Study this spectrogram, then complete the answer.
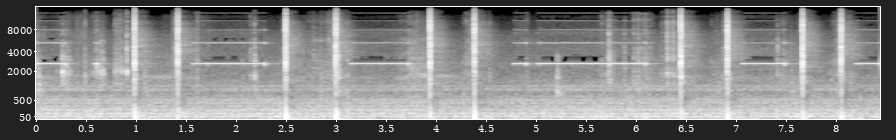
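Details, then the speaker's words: DeWalt DW703 Type 1 compound miter saw that won't start, multimeter continuity test on the power switch: short sharp beeps and a steady tone showing the normally closed contact path top to bottom has continuity. "okay so this is a normally closed circuit from the top to the bottom"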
